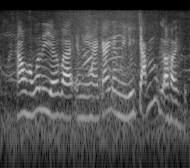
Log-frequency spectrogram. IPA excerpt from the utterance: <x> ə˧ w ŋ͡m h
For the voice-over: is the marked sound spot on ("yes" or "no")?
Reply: no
